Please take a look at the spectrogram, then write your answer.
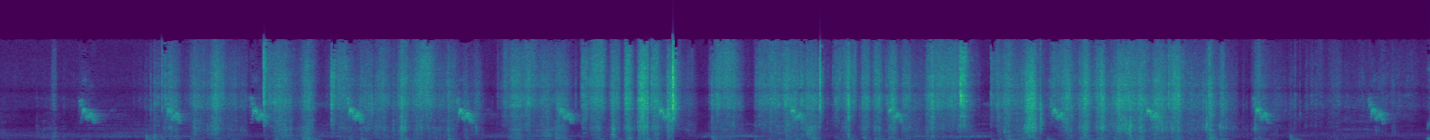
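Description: Sand being scraped and rubbed away from a brass casting pattern in a sodium silicate sand mold, a busy run of close, gritty scratching and rasping strokes that continues steadily throughout without speech.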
